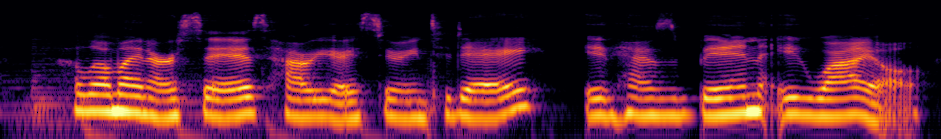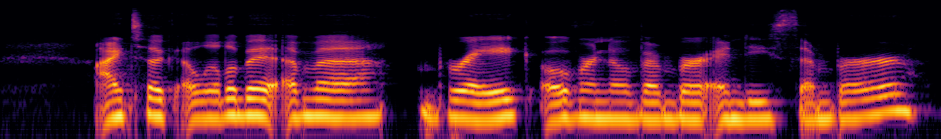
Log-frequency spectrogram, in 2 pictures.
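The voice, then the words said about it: Voice not fully recovered, slightly off. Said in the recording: “I was a little bit sick. You can kind of tell my voice is still hasn't come back 100%”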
